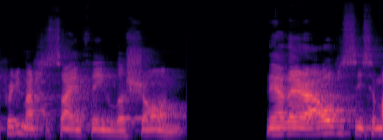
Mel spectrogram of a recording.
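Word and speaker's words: לשון: you that starts with the letter llama is pronounced lashon and this is the Hebrew word for tongue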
